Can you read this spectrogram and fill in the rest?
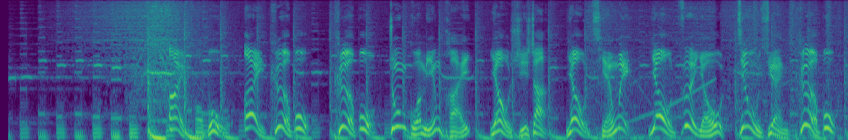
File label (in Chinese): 男 服饰促销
